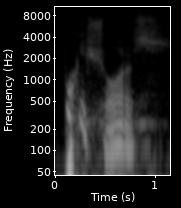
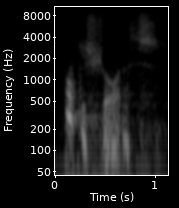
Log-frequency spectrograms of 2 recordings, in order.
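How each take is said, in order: First: Said in the usual way. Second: Por que choras said barely audible, slow and hushed; near-silent echo. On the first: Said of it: "repeats the question softer". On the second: Shown as a demonstration. Pastor softly echoing Jesus asking the weeping woman, hushed. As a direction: let Por que choras fade almost to nothing. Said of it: "repeated as a soft echo".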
